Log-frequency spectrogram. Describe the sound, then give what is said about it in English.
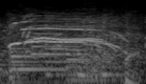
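Several young women let out a long, high-pitched "woo" together, a loud sustained whoop that holds steady for over a second before trailing off, with no other talking. “A woo girl is a type of young woman who, like the cuckoo bird or the whippoorwill, gets her name from the signature sound she makes.”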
